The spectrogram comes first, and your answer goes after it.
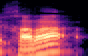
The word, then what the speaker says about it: Хара: Як насправді Хара Харі. Так, воно не відмінюється наголос на останній слово.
